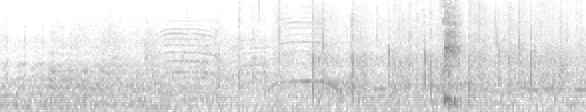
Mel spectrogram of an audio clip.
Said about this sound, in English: Uh-oh, you're clapping right now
